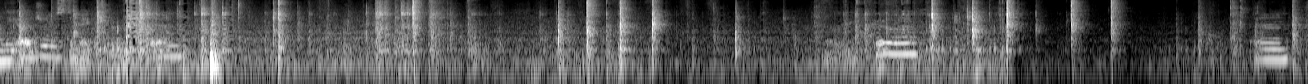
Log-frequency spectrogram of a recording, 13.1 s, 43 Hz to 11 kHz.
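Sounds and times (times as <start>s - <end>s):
plastic clips snapping: 8.5s - 11.4s.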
